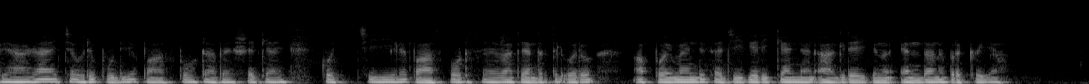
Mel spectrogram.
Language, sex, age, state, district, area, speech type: Malayalam, male, 30-45, Kerala, Wayanad, rural, read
